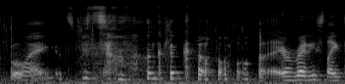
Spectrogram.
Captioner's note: chuckling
